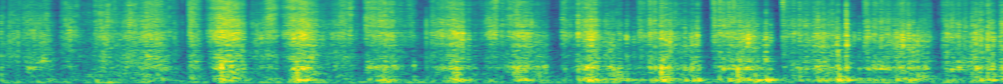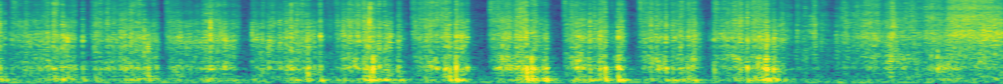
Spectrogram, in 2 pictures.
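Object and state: Wet soapy sponge being squeezed.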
